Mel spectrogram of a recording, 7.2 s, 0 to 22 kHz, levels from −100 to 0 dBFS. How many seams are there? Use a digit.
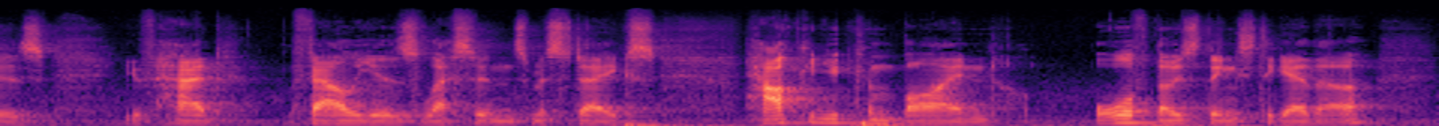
0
